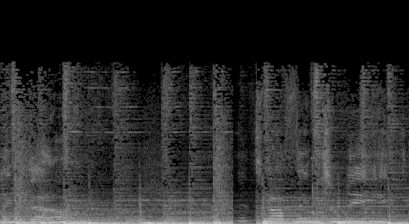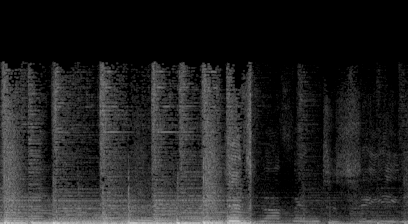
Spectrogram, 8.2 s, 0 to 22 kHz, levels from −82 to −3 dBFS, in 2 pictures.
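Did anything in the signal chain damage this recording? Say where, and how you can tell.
Yes. There are two sudden gain jumps. At 2.32 s the level falls by about 14 dB, then returns at 2.55 s. At 6.60 s it drops by about 17 dB and stays down to the end. The sound and the background noise fall together, in a single sample, with no fade. That points to a digital gain stage, not the source. The likely cause is a gain setting or bit shift applied in the driver or processing chain without a ramp.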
